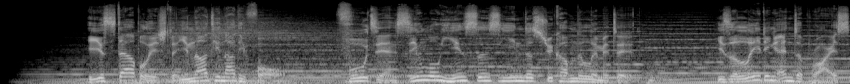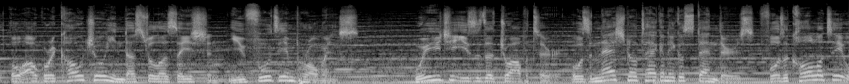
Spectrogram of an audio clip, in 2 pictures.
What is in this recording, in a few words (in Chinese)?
男英 外语 国内英语 大气; 企业兴隆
